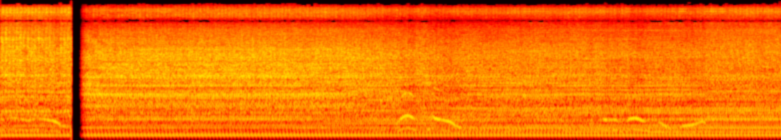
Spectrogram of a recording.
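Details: Cub Cadet tractor after battery reconnected and starting fluid sprayed in carburetor: steady, even engine beat at settled idle, no misses or knocks; normal running.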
